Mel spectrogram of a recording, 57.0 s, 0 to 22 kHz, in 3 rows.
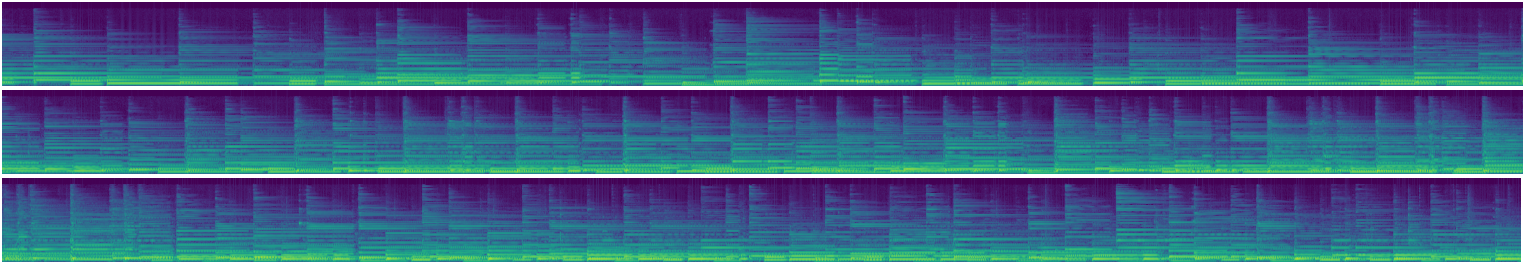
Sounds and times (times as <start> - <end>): Acoustic guitar: 0.0 - 57.0
Strum: 0.0 - 57.0.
